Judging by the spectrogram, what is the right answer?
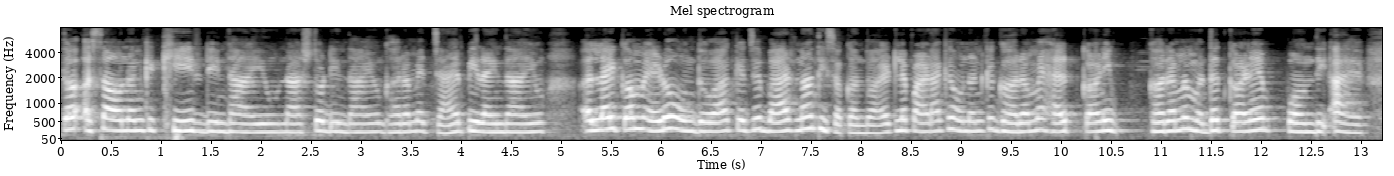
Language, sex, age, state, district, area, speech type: Sindhi, female, 18-30, Gujarat, Junagadh, rural, spontaneous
